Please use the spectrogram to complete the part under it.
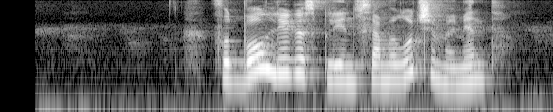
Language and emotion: Russian, positive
